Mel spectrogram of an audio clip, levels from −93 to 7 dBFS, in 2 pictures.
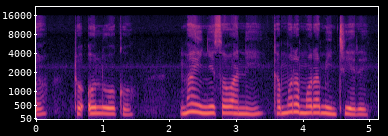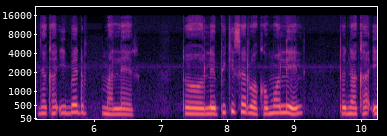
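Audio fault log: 5.85–6.13 s, call audio freeze. The speech stalls and the last sound is held as a fading buzz for about 260 ms, without dropping to silence. Speech then resumes where it stopped, with nothing lost but 260 ms added delay. Likely the jitter buffer ran empty while packets were held up.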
